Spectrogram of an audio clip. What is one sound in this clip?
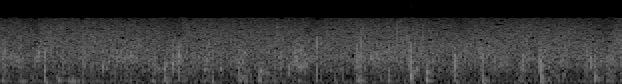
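Running footsteps crunch on dirt.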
